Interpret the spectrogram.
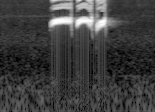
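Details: Vocal jingjing batu (Black-winged flycatcher-shrike) used as a songbird tutor, giving a three-note phrase: two steady high whistles and a brief upturned final note, clean and sharp over near silence.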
